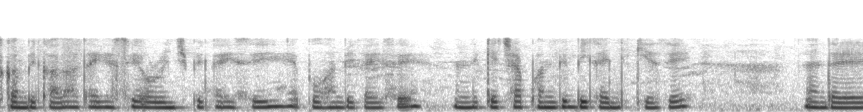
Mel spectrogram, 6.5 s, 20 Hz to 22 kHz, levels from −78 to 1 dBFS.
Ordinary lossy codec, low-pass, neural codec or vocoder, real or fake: none; 5.4 kHz; none; real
